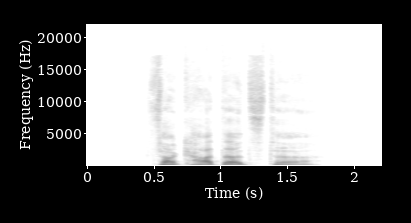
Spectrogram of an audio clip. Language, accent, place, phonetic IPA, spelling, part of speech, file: German, Germany, Berlin, [fɛɐ̯ˈkaːtɐt͡stɐ], verkatertster, adjective, De-verkatertster.ogg
- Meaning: inflection of verkatert: 1. strong/mixed nominative masculine singular superlative degree 2. strong genitive/dative feminine singular superlative degree 3. strong genitive plural superlative degree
